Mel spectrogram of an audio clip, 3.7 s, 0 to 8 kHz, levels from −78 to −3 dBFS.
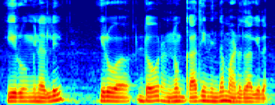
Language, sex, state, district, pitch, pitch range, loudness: Kannada, male, Karnataka, Bangalore, 120 Hz, 110-125 Hz, -14 LUFS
